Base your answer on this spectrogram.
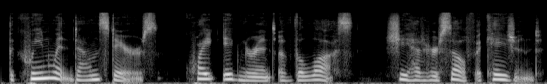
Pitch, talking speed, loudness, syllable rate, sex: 210 Hz, 155 wpm, -17 LUFS, 4.5 syllables/s, female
